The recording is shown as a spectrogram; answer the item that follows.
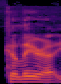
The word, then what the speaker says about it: Calera: But, you know, just to come and be a part of what God's doing here in Calera. Is that how you pronounce it? Am I saying it right? Okay. No. Calera. Yeah, I heard you say that. And I was like, great. Now I've heard the correct way of saying that.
